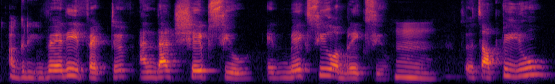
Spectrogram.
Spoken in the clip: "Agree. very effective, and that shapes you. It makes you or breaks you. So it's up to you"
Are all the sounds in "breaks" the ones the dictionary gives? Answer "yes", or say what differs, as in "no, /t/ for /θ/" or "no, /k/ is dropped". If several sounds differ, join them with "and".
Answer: yes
